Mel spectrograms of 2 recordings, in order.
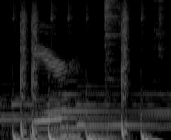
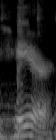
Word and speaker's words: Her: Her is pronounced like hair. Oh, it's pronounced how you say hair.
